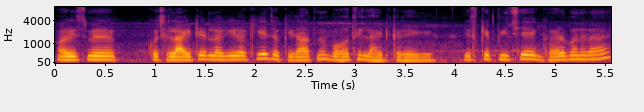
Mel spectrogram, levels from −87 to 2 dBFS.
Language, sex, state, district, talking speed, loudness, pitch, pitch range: Hindi, male, Bihar, Patna, 235 wpm, -19 LUFS, 145 Hz, 135-165 Hz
